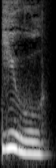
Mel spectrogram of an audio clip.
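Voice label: "yule", British English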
